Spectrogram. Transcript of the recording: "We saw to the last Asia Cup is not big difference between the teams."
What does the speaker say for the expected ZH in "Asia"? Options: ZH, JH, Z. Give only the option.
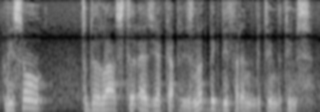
Z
